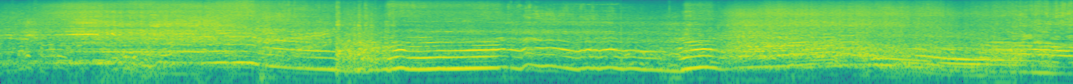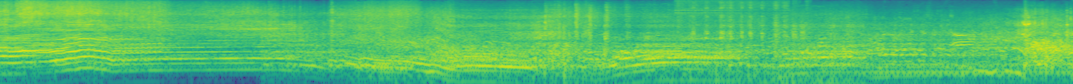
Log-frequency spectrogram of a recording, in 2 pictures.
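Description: Hillclimb racing cars running past one after another, engines revving hard, their pitch climbing and dropping again and again with each gear change.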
